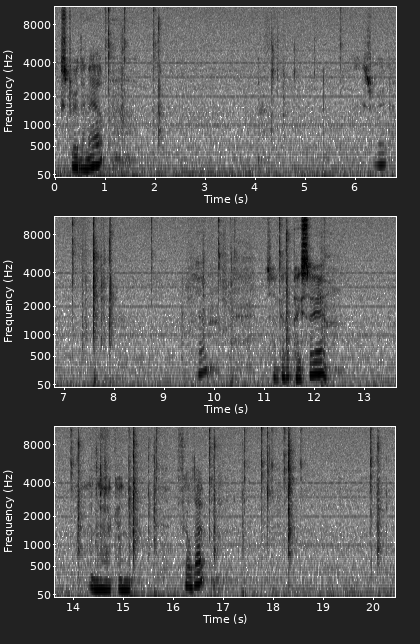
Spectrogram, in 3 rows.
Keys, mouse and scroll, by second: 1.4-4.0 middle drag, 5.7-7.4 drag, 7.8 ctrl+z, 8.8-10.4 drag, 10.4-12.1 middle drag, 12.3-14.0 middle drag, 15.1 f, 15.7-20.4 middle drag.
